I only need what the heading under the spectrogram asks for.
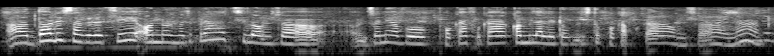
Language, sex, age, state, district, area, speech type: Nepali, female, 18-30, West Bengal, Kalimpong, rural, spontaneous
